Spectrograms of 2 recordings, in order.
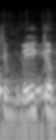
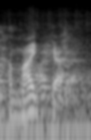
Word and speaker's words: jamaica: brought juice i like how you call it jamaica but it's pronounced hamaika it's pruned have you guys ever been to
